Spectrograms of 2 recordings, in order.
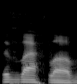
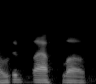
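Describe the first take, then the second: First: The phrase is said quickly. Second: The phrase is said at a normal speed.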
